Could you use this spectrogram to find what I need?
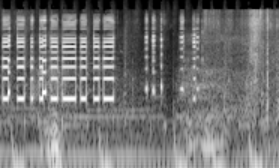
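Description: A metal detector beeps in quick, repeated bursts.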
